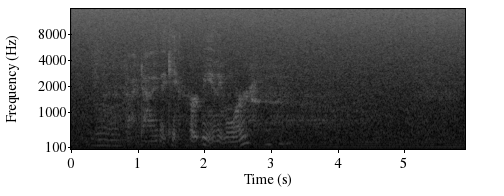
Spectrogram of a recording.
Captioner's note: exhales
